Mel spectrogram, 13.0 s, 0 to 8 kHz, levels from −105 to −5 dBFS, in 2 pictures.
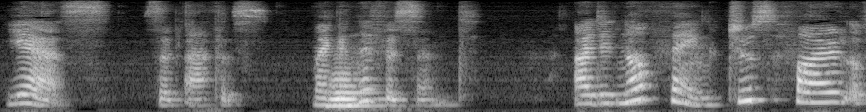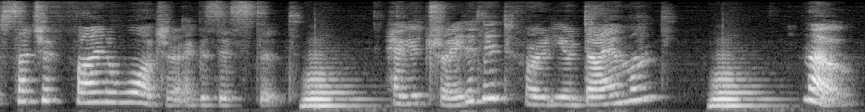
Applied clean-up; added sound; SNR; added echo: none; Brass instrument; -2 dB; reverberation time 0.1 s.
